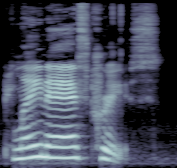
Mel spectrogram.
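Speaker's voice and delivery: very slow, drawn-out teasing name. A narrator's reading. Father needling the boyfriend, slow teasing. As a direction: savor the nickname slowly.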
